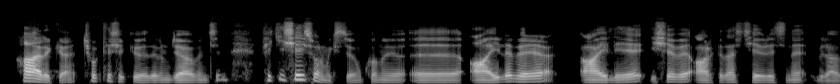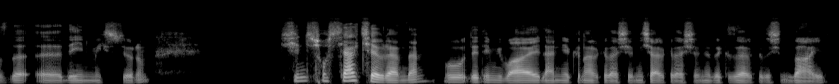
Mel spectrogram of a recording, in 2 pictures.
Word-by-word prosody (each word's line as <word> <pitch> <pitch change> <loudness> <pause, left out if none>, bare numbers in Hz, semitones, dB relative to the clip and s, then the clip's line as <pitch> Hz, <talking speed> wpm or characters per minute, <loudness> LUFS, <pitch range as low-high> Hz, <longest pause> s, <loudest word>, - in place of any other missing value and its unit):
Harika, - - +7
çok - - -3
teşekkür 110 - -3
ederim 100 +1 -3
cevabın 100 0 +2
için. 210 - -8 0.3
Peki, 215 +2 -4
şeyi 220 +1 +8
sormak 105 - +1
istiyorum 95 - -3
konuyu, 100 -1 -6
ııı, 100 0 0
aile 105 +7 +4
veya 130 +1 +3 0.3
aileye, 105 +1 +3
işe 115 +3 +2
ve 120 - +2
arkadaş 105 +2 -1
çevresine 100 +1 -4
biraz 90 -2 -8
da, - - -4
eee, 90 -1 -6
değinmek 90 -1 -9
istiyorum. - - -6 1.3
Şimdi 165 +1 -4
sosyal 170 +2 +3
çevrenden, 105 - +1
bu, 110 0 -5
dediğim 100 -1 -6
gibi 95 -1 -3
ailen, 95 0 0
yakın 95 +1 -11
arkadaşların, 85 -1 -5
iç 95 - 0
arkadaşların 85 +1 -5
ya - - -15
da 90 - -7
kız 90 +1 -12
arkadaşın 85 -1 -5
dâhil, - - -4
100 Hz, 145 wpm, -25 LUFS, 95-110 Hz, 1.3 s, şeyi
